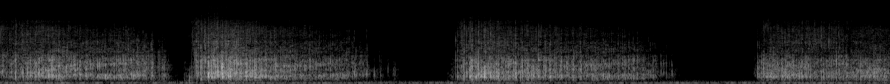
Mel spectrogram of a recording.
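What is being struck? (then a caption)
Loop-pile floor carpet scratched with long nails. Long acrylic French-tip nails scratch and claw at a flat beige loop-pile carpet with a textured loop pile. This makes dense, broadband scratching strokes that rise and fade in long sweeps. Brief near-silent gaps fall between them, and the rasping is centered in the low mids.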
